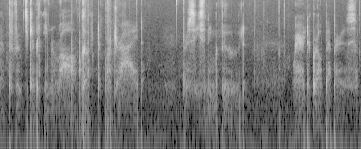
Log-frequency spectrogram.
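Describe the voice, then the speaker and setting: A man whispers at a fairly slow pace. Noticeable background noise sits behind him. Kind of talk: ASMR book reading. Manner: whispered; soft, slow, relaxing.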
